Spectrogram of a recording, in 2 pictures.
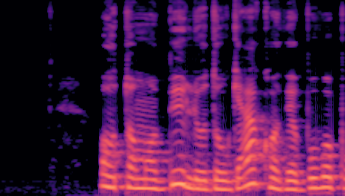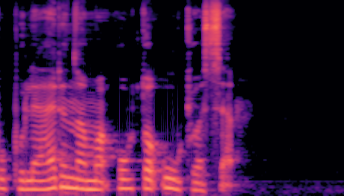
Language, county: Lithuanian, Kaunas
